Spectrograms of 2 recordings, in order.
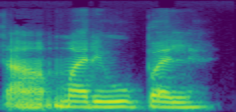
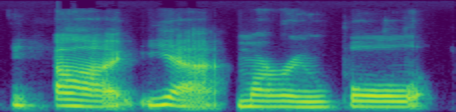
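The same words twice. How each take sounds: First: The name is said with a Ukrainian pronunciation. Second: The name is said with an English pronunciation. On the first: "What people say in Mariupol" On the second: "I think is Anglicized"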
